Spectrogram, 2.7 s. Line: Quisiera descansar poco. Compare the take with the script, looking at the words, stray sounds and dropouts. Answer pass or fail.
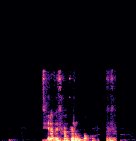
fail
